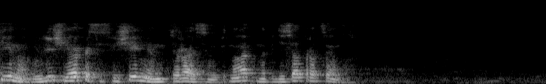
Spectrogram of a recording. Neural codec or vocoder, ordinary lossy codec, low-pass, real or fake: none; Opus, 32 kbps; 7.2 kHz; real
